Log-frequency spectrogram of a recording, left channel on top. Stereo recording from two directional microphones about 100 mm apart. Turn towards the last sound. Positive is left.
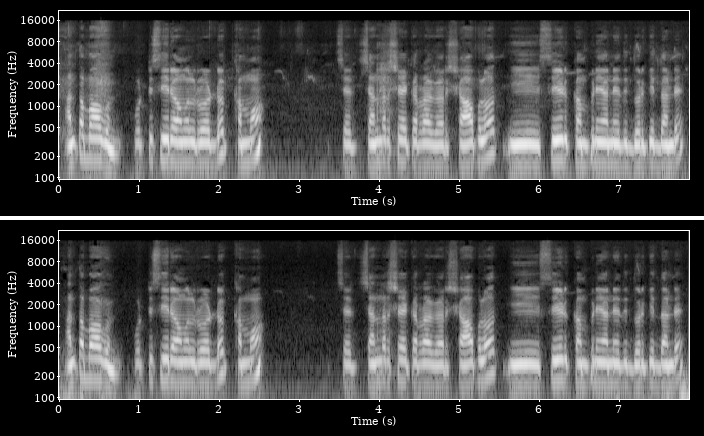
turn(degrees=-35)  # may be behind; listen again after turning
